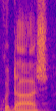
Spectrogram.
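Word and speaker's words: קדש: get that crap there the real word is la shawan la shawan quidash which means tongue holy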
